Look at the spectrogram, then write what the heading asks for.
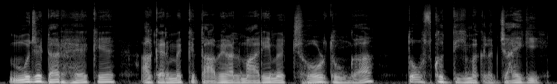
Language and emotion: Urdu, fearful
